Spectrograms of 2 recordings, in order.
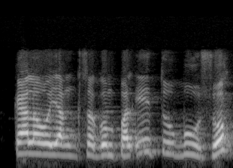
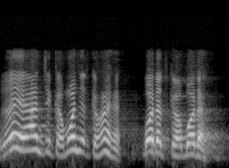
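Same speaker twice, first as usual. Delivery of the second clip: startled swearing; 5 semitones higher, 6 dB louder than usual. Retold or imitated.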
